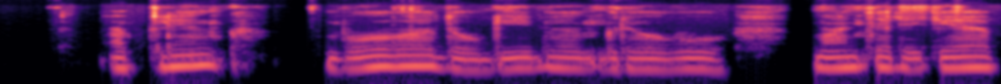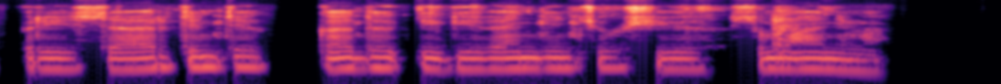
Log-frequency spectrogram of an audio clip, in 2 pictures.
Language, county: Lithuanian, Vilnius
